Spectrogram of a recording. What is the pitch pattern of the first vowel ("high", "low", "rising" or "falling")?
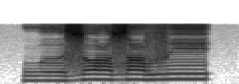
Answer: low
